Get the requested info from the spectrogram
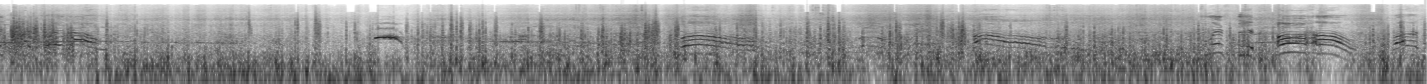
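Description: Wind rushing over the microphone of a roller coaster train at speed, with riders yelling several times, each yell rising and then falling in pitch, the strongest near the end.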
